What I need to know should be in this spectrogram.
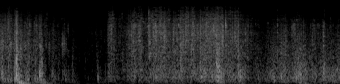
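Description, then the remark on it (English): A Foley track for Helm's Deep: a dense, continuous clatter of many footsteps and shuffling movement performed by Foley artists to picture, with rustling and crinkling layered throughout, like a crowd on the move. A brief gap breaks it early on, and no one speaks. “All that movement of all those people. Footsteps. These are all performed by Foley artists to picture.”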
